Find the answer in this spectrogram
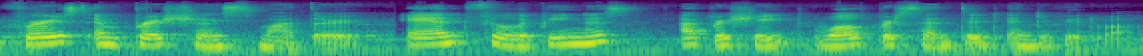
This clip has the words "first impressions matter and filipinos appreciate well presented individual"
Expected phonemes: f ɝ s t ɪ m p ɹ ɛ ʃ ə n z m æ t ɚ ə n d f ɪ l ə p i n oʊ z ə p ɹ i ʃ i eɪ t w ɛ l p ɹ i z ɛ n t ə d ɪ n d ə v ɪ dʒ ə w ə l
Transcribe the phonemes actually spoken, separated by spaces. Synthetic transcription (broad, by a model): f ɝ s t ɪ m p ɹ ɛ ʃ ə n s m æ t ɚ ə n d f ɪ l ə p i n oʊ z ə p ɹ i ʃ i eɪ t w ɛ l p ɹ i s ɛ n t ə d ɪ n d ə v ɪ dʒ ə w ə l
